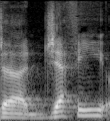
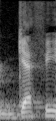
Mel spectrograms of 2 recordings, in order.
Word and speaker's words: Gephi: But you can export it, and I don't know if any of you used Gephi or Gephi. It's spelled with a G, so it's one of those GIF things.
